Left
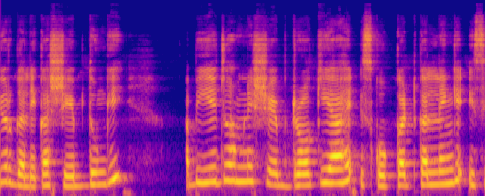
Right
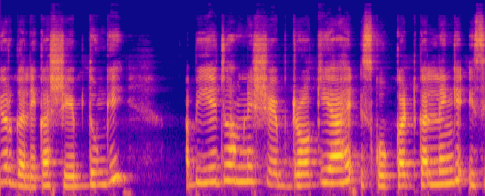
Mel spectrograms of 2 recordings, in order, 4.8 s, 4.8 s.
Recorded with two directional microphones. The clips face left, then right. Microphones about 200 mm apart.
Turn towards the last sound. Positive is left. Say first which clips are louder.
# left 4 dB
turn(degrees=35)  # may be behind; listen again after turning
